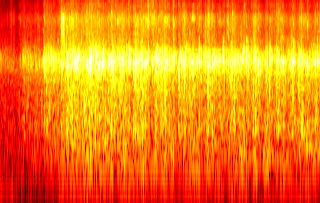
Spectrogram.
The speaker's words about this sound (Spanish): donde rompían con este aplauso, ese minuto de silencio, al que además de representantes institucionales han unido representantes también de las fuerzas y cuerpos de seguridad del Estado y algunos cuantos ciudadanos y ciudadanas.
